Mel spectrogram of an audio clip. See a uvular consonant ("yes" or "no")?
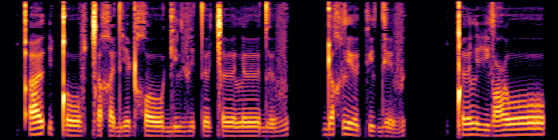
yes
